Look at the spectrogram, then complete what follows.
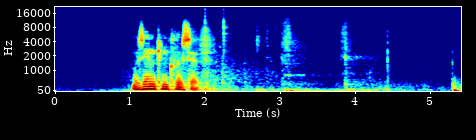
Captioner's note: pen clicks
